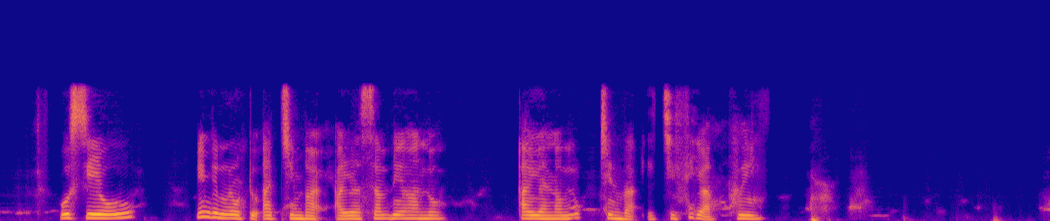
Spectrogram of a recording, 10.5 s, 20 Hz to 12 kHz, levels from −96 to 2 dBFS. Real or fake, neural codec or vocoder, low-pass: fake; codec, 16 kHz, 1 kbps, FreqCodec, larger model; 7.2 kHz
